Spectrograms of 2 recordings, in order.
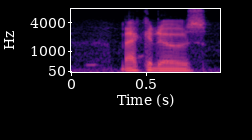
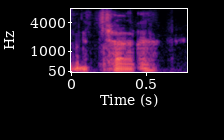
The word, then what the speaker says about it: Machado: Wait, what' you say the pronunciation was? Feel like her name? It's Machado.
